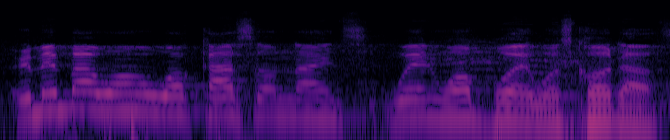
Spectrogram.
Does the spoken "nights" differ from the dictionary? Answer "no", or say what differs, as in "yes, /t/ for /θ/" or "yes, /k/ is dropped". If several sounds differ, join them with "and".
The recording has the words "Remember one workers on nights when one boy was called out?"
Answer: yes, /s/ is dropped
